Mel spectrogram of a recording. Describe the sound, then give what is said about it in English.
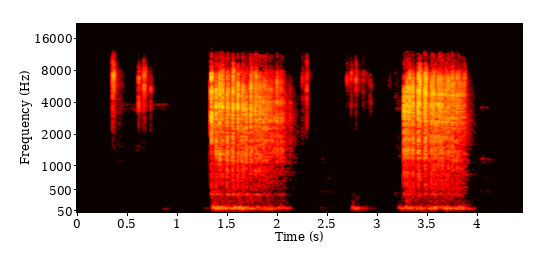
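Two bursts of dice clattering and tumbling across a hard table, rolled for a strength roll with a bonus die, each about a second long and fairly loud, with a few small clicks before them and no talking. “Do a strength roll with a bonus dice.”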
